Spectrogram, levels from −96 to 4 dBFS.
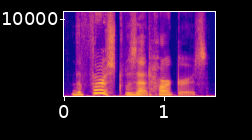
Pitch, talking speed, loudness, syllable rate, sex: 265 Hz, 200 wpm, -18 LUFS, 4.5 syllables/s, female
